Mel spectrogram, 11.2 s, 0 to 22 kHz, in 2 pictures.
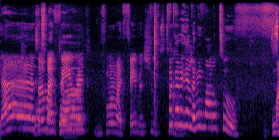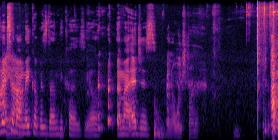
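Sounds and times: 
speech: 0:00.0 - 0:11.1
woman's hand slapping the back of a man's neck: 0:10.7 - 0:11.1.

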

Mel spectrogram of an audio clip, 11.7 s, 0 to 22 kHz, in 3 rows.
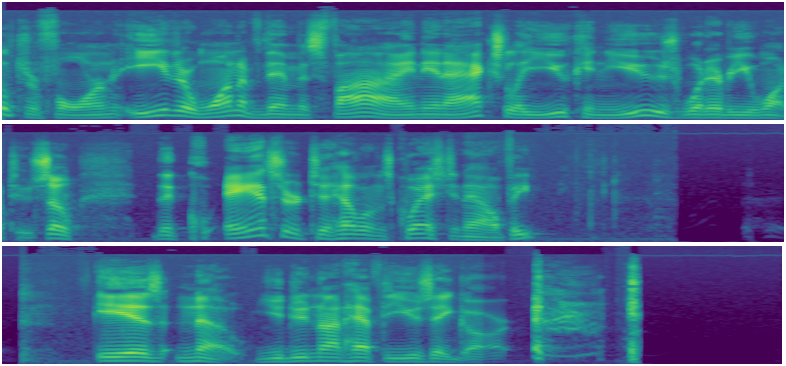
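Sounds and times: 
speech: 0:00.0 - 0:06.7, 0:08.3 - 0:10.7
harsh hacking cough: 0:10.4 - 0:11.1.

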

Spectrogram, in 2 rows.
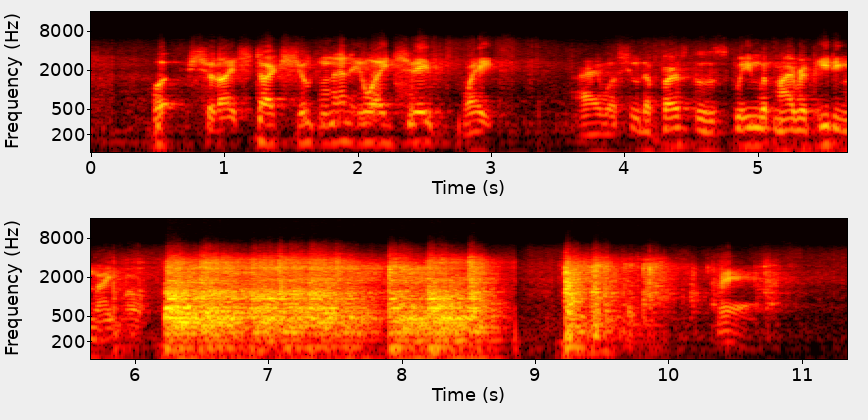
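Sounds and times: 
speech: 0:00.4 - 0:08.6
folding screen toppling over with a clattering crash: 0:06.2 - 0:10.9.

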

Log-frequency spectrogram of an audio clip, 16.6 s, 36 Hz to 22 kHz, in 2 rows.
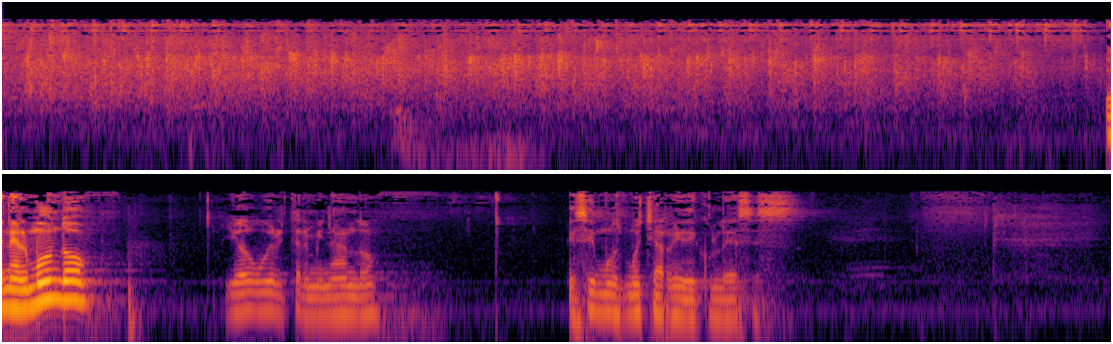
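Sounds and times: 
large church audience applauding loudly: 0:00.0 - 0:08.8
speech: 0:08.3 - 0:09.1, 0:10.0 - 0:11.3, 0:12.6 - 0:14.3.

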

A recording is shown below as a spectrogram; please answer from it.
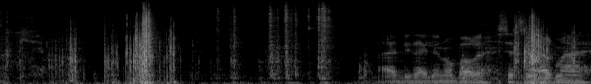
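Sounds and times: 
chocolate wrapper being torn open: 0:00.0 - 0:02.0, 0:05.1 - 0:05.8
chocolate wrapper crinkling: 0:00.0 - 0:02.5, 0:05.0 - 0:05.9
speech: 0:04.2 - 0:05.9.

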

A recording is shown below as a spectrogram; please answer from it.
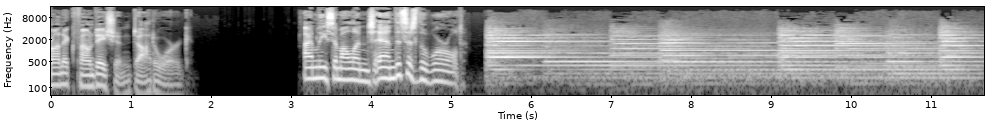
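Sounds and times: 
speech: 0:00.0 - 0:01.8, 0:03.2 - 0:05.2
clock tower bell chiming a melodic sequence: 0:05.4 - 0:11.6.

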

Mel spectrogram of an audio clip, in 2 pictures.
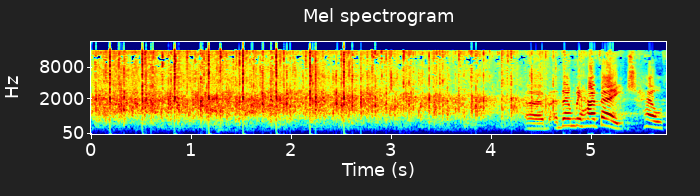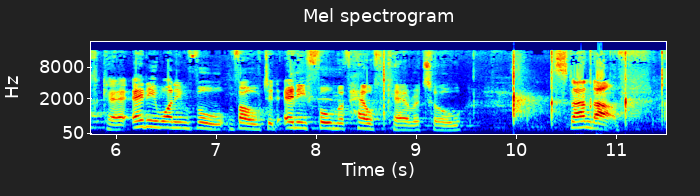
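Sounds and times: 
audience applause: 0:00.0 - 0:04.8
speech: 0:04.4 - 0:09.6, 0:10.5 - 0:11.2.

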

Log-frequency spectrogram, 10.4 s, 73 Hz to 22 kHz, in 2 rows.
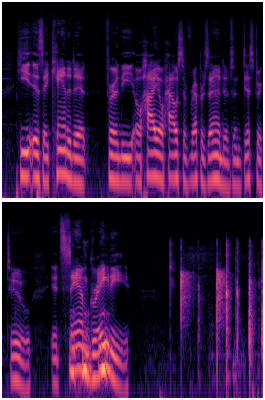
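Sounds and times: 
speech: 0:00.3 - 0:07.8
hand clapping: 0:08.6 - 0:10.4.

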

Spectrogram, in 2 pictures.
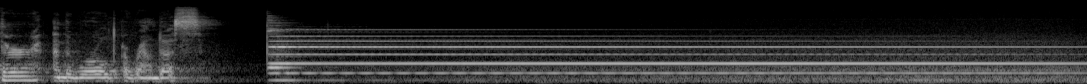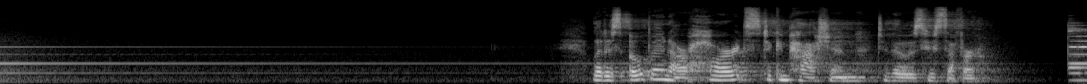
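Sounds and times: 
speech: 0:00.0 - 0:02.1, 0:02.7 - 0:03.5, 0:16.8 - 0:20.8
single chime struck and ringing: 0:02.7 - 0:16.8.

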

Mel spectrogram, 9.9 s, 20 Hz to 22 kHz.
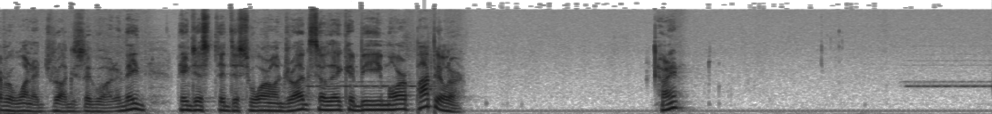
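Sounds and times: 
speech: 0:00.0 - 0:04.7, 0:06.6 - 0:06.9
landline telephone ringing downstairs: 0:02.9 - 0:04.6, 0:09.0 - 0:09.9.

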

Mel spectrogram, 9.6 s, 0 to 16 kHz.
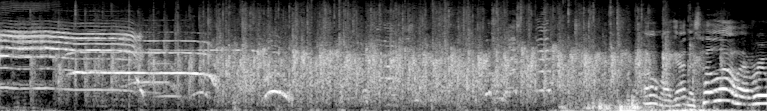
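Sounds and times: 
high whoops and cheers: 0:00.0 - 0:03.8
crowd applauding: 0:00.0 - 0:09.1
speech: 0:08.2 - 0:09.5.

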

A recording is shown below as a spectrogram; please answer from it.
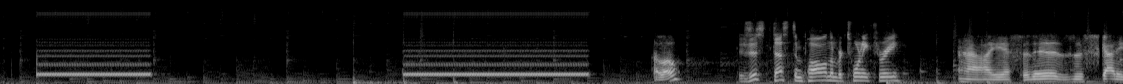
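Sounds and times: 
telephone ringback tone while dialing out: 0:00.4 - 0:01.6, 0:04.0 - 0:06.0
speech: 0:06.6 - 0:11.2.

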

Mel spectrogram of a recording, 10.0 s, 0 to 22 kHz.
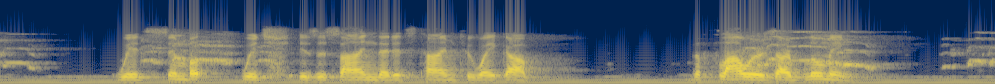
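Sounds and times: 
rooster crowing: 0:00.0 - 0:00.5, 0:01.3 - 0:02.9, 0:07.2 - 0:09.9
steady low hum: 0:00.0 - 0:09.9
speech: 0:01.2 - 0:05.4, 0:06.9 - 0:08.6.

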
